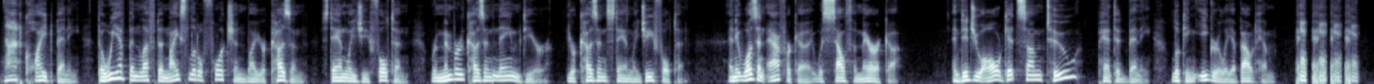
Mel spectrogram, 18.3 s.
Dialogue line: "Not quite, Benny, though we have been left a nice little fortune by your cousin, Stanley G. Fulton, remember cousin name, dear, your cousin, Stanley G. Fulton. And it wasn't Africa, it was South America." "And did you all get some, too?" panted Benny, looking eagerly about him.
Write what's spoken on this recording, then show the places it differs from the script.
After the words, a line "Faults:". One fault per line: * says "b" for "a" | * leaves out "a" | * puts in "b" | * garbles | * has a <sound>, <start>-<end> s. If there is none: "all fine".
"Not quite, Benny, though we have been left a nice little fortune by your cousin, Stanley G. Fulton, remember cousin name, dear, your cousin, Stanley G. Fulton. And it wasn't Africa, it was South America." "And did you all get some, too?" panted Benny, looking eagerly about him.
Faults:
* has a laugh, 17.3-18.1 s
